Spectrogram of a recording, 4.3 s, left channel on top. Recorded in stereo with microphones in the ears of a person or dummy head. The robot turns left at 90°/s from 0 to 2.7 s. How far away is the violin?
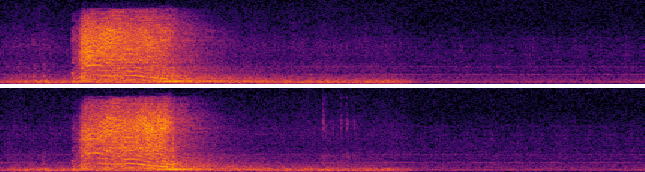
No violin in this recording.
